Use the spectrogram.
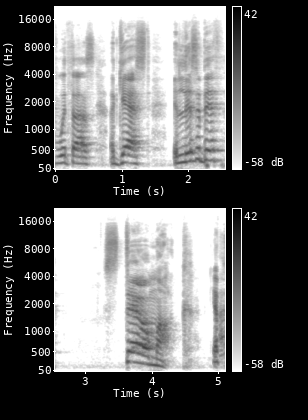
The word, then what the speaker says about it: Stelmach: We have with us a guest, Elizabeth Stelmach.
